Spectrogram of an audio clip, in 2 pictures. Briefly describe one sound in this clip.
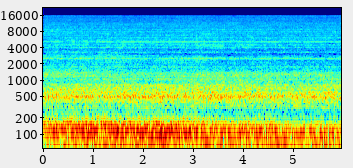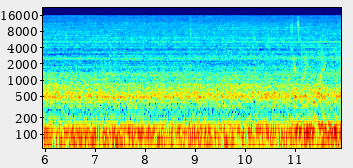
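Metal tongs clink against a crucible.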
